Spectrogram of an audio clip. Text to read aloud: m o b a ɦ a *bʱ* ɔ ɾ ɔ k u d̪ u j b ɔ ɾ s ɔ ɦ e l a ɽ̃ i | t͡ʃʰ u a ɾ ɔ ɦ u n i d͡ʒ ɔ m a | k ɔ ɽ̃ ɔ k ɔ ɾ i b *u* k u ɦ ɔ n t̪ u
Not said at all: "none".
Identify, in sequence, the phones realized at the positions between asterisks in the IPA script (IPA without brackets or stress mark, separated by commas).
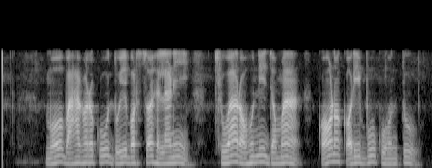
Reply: ɡʱ, u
